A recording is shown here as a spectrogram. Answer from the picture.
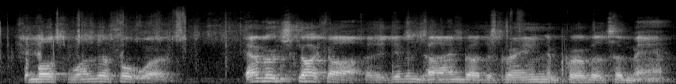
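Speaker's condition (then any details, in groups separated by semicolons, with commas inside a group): Medical condition affecting speech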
